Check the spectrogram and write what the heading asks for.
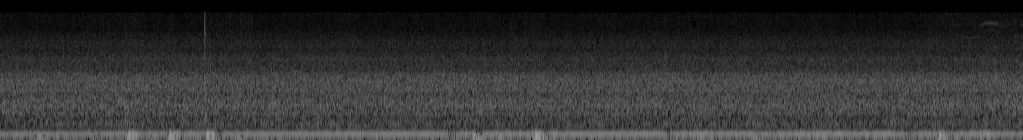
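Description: Steady low hum and even hiss of background room noise, with a few faint clicks.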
